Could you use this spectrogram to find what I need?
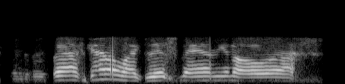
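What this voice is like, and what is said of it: Imitated Missouri accent. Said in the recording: “I love that Missouri accent ... Is that a good imitation of Ron's accent?”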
